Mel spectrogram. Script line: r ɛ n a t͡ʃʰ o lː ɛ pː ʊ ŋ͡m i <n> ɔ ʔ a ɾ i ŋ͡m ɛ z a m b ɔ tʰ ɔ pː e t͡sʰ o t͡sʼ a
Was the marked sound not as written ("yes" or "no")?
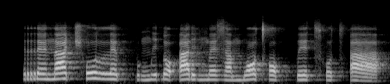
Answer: yes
